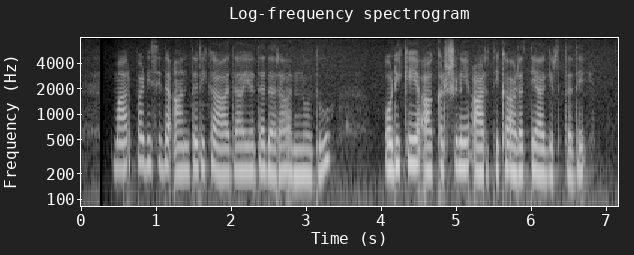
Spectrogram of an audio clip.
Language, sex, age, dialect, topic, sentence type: Kannada, female, 25-30, Coastal/Dakshin, banking, statement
